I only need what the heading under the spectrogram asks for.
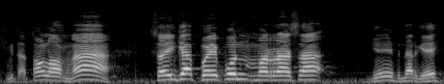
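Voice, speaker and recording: A man's voice: high-pitched, animated, a little slow, bright, forceful tone. A man, narrating a comedy skit and directing his team, often laughing as he talks. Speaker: director of an acting challenge.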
